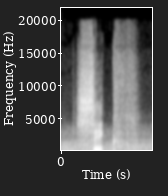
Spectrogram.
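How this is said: The word is said like 'sickth', with a 'k-th' ending. This is how people in one particular city say it. The speaker calls it wrong. "in Adelaide they would say sixth, as in S I C K T H"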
